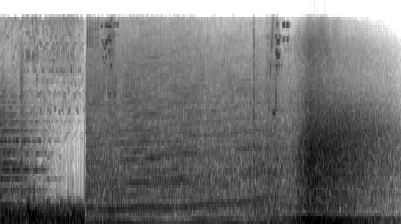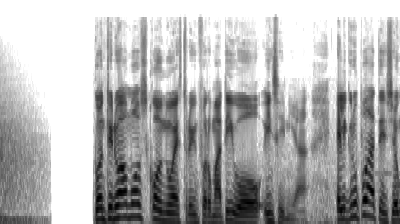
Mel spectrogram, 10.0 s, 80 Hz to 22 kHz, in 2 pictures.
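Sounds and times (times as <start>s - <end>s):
rising tone: 1.1s - 5.6s
whoosh: 3.0s - 5.7s
deep rumble: 3.2s - 5.6s.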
